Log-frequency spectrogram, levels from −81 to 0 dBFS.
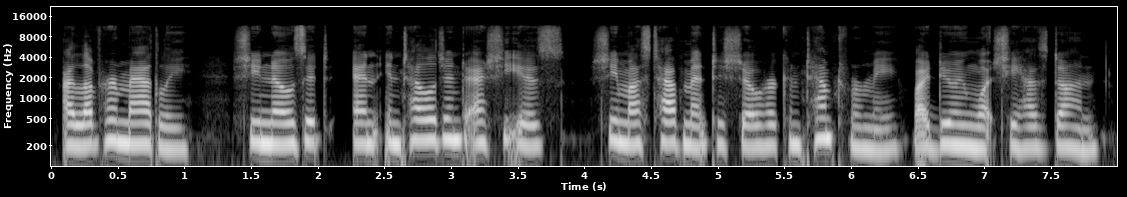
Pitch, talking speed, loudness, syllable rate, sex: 210 Hz, 210 wpm, -18 LUFS, 4.6 syllables/s, female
